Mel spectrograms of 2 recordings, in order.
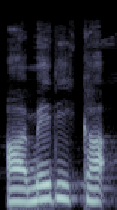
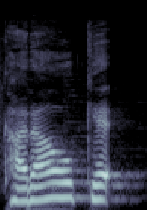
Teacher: each syllable in Japanese is pronounced for the same length of time and gets equal stress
